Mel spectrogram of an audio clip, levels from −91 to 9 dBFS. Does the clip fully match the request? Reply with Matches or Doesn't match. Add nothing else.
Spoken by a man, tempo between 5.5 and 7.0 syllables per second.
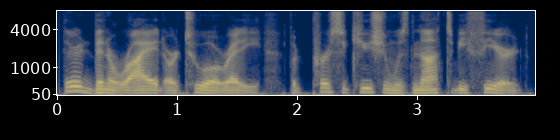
Matches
